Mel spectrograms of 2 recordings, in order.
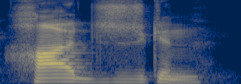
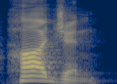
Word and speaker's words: Hodgen: You have to pronounce the D. – It's Hodgkin. H-O-D-G-E-N. Hodgkin. Like a Hodge. Like a Lodge. Hodgkin. There's no K. You can't say Hodgkin. – Hold on. – Because you're pronouncing the D and the G, and then you're also adding another syllable. So Hodge is correct. Hodgin. – It's Hodgenville? – Yeah. – H-O-D-G-E-N-V-I-L-L-E? – Correct.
